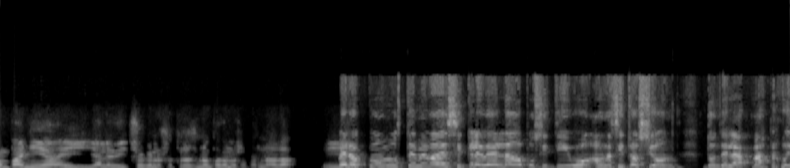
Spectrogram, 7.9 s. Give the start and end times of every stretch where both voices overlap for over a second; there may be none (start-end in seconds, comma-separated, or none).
none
